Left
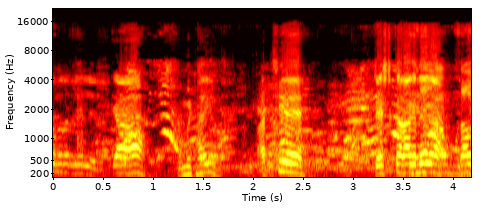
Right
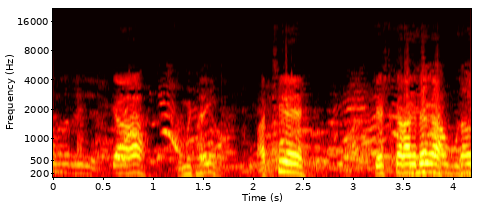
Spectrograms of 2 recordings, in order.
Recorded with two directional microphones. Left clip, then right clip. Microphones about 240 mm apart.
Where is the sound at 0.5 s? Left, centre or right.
Centre.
